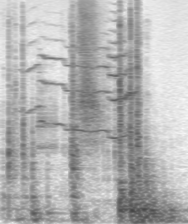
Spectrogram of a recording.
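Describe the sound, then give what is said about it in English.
A door closes: a creaking, squeaky hinge swing followed by a solid thunk as it shuts, with a short rattle afterward. No one is talking. “Oh, you spoke after the door closed.”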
